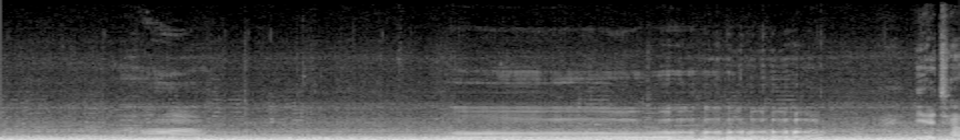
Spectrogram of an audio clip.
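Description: Steady rumble of a jet airliner's engines and airflow heard inside the passenger cabin during the climb after take-off. A person's voice makes a short sound about a second in and a longer held tone from about three to four seconds.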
